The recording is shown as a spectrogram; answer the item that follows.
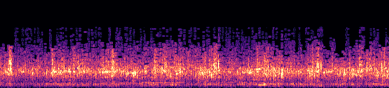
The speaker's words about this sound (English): Crowd is beginning a sort of a half-hearted hand clapping.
